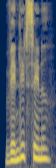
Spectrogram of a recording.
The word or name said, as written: venligsindet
